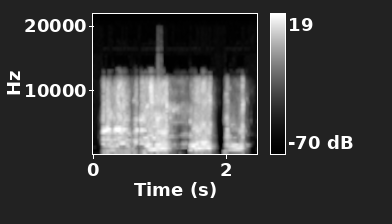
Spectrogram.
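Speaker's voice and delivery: high, loud shouted summons; shouting. Acted. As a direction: yell it through the door. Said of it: "just shout".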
